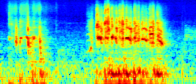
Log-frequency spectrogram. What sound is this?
Glass washing
window, glass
